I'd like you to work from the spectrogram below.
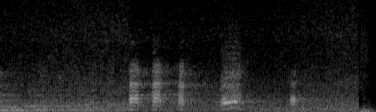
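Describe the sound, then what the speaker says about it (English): Several crows give short harsh caws in a loose, irregular series over a steady outdoor hiss, each call brief and moderately close, with a fainter call near the end. "If you think crows are just making noise for no reason,"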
